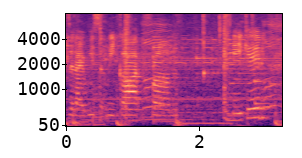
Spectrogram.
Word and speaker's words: NA-KD: I recently got from Naked. It's spelled N-A-K-D, so it's Naked without the E.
